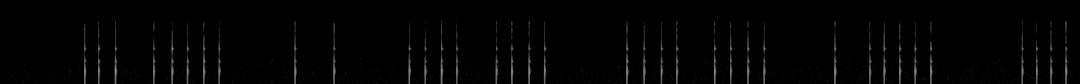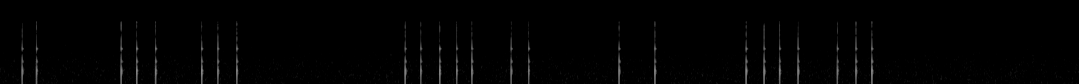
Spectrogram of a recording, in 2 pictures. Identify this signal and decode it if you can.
Tap code, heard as taps on a table, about 6 knocks a second. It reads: PATTERN WAS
